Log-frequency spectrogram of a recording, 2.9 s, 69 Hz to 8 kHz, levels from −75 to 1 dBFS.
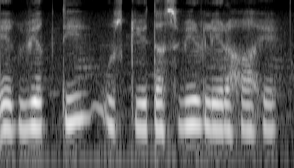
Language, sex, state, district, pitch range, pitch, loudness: Hindi, female, Arunachal Pradesh, Longding, 215-235 Hz, 220 Hz, -17 LUFS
